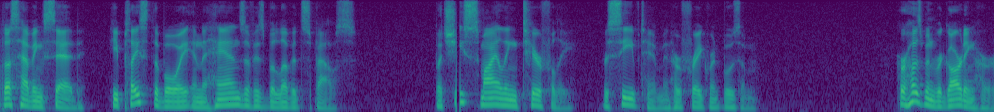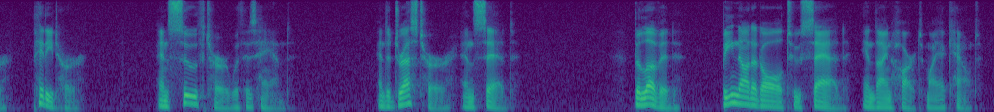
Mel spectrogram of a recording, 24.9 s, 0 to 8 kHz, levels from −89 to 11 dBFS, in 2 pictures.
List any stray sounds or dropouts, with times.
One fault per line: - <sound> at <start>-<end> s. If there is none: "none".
- dropout at 5.7-5.8 s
